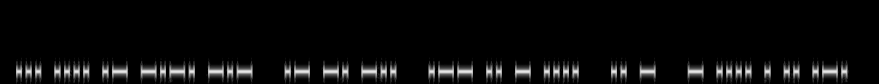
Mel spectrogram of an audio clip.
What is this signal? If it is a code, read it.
Morse code, heard as a keyed tone, about 25 wpm, 600 Hz. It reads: SHACK AND WITH IT THEIR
